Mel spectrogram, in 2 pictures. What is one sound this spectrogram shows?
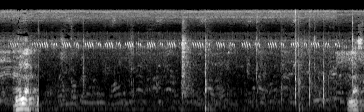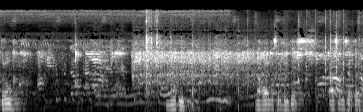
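Men shout and call out across the court.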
